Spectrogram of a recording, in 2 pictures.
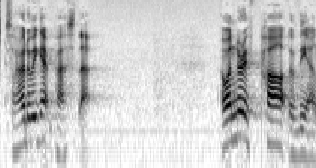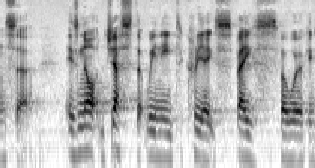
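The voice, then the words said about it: Welsh accent. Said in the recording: “I've had a Welsh accent”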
